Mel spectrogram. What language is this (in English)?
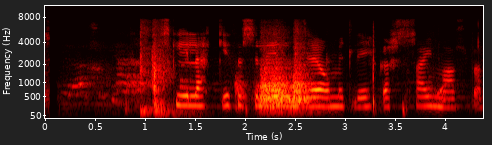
Icelandic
